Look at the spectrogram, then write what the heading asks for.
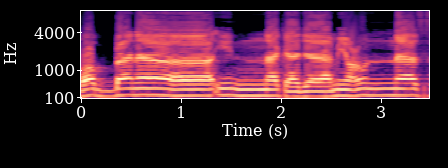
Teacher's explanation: نون مشدد پر غنہ کریں گے، آواز ناک میں چھپائیں گے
